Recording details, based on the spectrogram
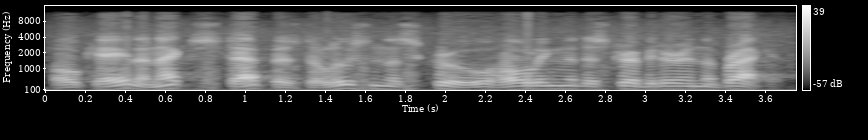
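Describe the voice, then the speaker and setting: A man's voice: medium pitch, fast, rough recording. An American man narrating a 1940s army training film in a scripted, plain-spoken, methodical instructional style.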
